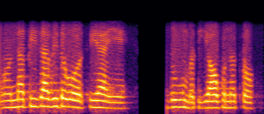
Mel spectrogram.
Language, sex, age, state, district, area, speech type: Manipuri, female, 45-60, Manipur, Kakching, rural, conversation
